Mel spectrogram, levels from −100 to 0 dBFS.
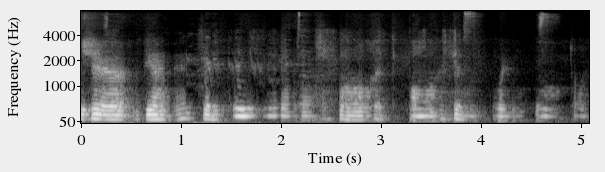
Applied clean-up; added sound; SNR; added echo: neural mask model DeepFilterNet 3.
